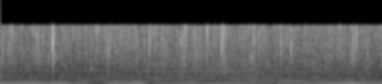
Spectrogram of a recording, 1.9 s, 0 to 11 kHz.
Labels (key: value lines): label: biophony, midshipman
recorder: SoundTrap 500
